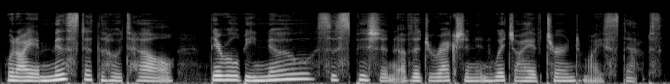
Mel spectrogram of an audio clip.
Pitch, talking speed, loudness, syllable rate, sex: 185 Hz, 195 wpm, -18 LUFS, 4.9 syllables/s, female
